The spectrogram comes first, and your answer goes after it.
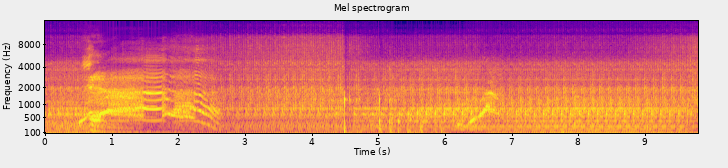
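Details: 1.9 JTDM/CDTI diesel running just after its first start following a snapped timing belt rebuild (new timing belt, water pump, rockers, pulleys, glow plugs). Steady idle with an even beat and no knocks or rattles. Runs smoothly and normally.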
